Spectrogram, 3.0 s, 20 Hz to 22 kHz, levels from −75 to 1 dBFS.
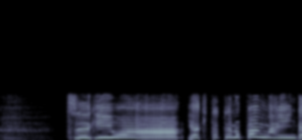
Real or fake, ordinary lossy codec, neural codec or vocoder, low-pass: real; none; none; 7.2 kHz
